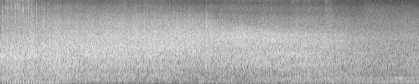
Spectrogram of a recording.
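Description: Miniature ride-on steam locomotive passing with its train, a loud steady hiss of steam over the running of the wheels, fading away as it moves off.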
